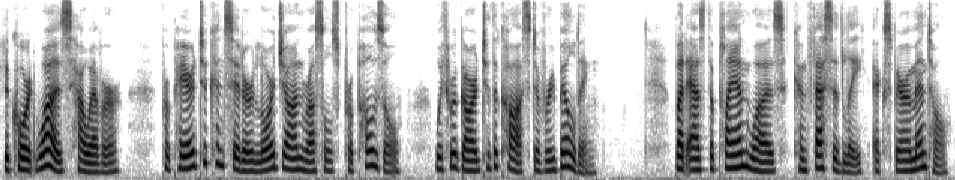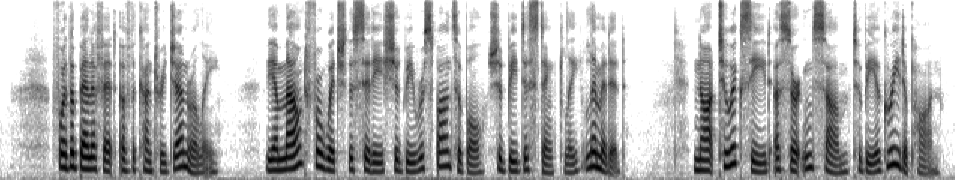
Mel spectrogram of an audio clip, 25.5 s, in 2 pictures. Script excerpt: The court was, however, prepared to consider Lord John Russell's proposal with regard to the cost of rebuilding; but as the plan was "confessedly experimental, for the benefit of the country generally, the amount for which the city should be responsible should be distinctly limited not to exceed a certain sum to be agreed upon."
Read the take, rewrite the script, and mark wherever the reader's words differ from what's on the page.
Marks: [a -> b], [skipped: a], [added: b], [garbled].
The court was, however, prepared to consider Lord John Russell's proposal with regard to the cost of rebuilding; but as the plan was "confessedly experimental, for the benefit of the country generally, the amount for which the city should be responsible should be distinctly limited not to exceed a certain sum to be agreed upon."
